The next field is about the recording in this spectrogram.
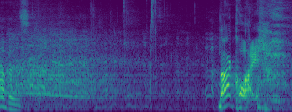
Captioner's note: congregation laughing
